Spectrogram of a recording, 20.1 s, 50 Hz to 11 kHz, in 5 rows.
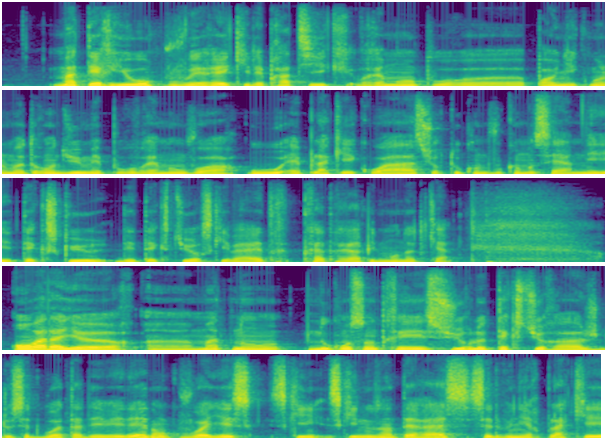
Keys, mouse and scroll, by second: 1.1 middle click, 4.1-4.6 scroll up 1, 9.1 middle click, 9.8 middle click, 11.1 Tab, 12.7 middle click, 15.5 a, 16.3-16.8 scroll up 2, 16.8 middle click, 16.8 scroll up 1, 18.6 middle click.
